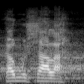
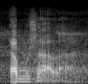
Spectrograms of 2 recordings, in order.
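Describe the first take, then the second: First: It is said loudly and forcefully. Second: It is said quietly and faintly. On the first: The conscience is still strong and alive. "keras sekali suaranya" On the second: The conscience is fading after repeated sin. "lama-lama fuadnya pelan-pelan"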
